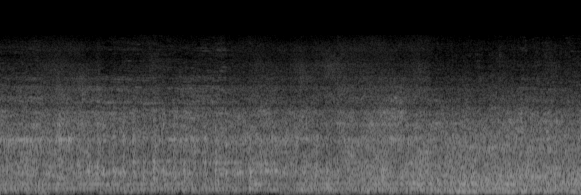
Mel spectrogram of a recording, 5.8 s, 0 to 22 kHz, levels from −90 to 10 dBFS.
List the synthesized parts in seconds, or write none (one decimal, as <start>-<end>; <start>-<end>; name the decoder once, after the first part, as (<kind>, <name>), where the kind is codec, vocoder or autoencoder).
0.4-1.0 (codec, DAC); 2.3-4.3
